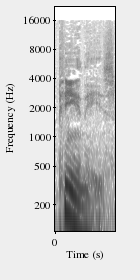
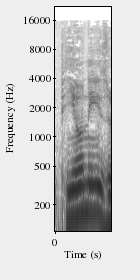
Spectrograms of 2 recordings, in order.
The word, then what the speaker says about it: peonies: Are they peonies or peonies? – Yes. Oh. You can do either one. One is more British, one is more American. They're both fine. It's like clematis or clematis. You can do either one. In the United States, normally we are emphasizing the second syllable. In Britain, in England, it's the first syllable.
